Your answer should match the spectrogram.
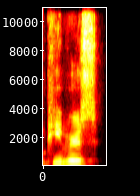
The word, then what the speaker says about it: PBERs: uh can we just pronounce some pebbers like like Bieber I love it.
